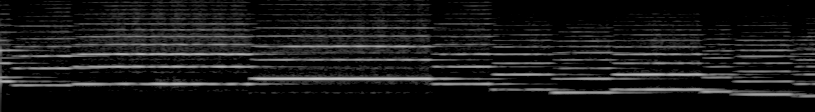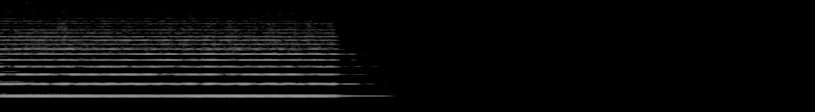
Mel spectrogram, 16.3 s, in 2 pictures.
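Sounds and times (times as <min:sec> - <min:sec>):
flute and clarinet duet playing a carol: 0:00.0 - 0:11.7.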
